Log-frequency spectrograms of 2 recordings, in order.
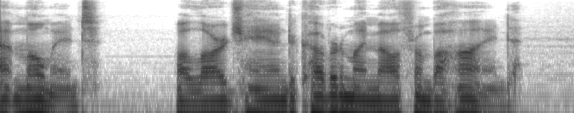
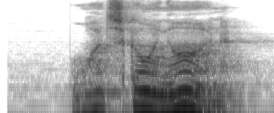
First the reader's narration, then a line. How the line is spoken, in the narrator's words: I said in a hoarse voice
